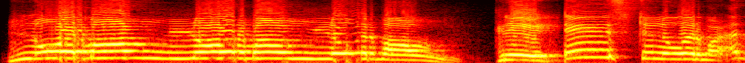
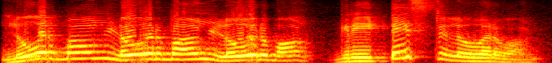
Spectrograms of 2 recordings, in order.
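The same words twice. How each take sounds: First: It is shouted very loudly. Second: It is said softly and gently. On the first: The speaker calls it wrong. "शैतानों की तरह चिल्लाओगे" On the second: The speaker calls it right. "प्यार से भी बोल सकते हो"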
